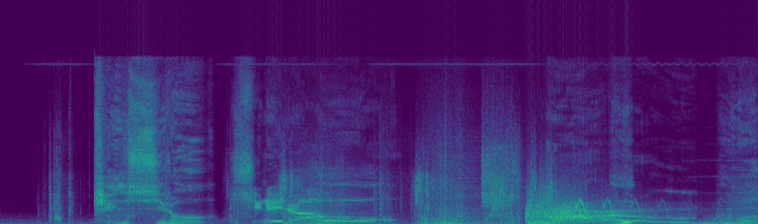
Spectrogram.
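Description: A man growls and yells fiercely.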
